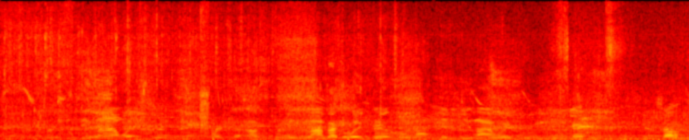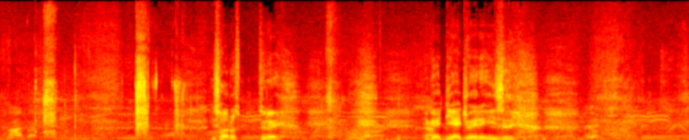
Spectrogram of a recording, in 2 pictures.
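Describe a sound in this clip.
A young man speaks with energy close by.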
